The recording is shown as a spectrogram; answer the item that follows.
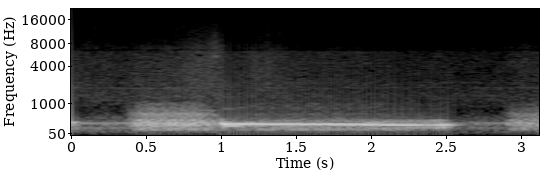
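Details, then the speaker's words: Lungs of a person in an asthma crisis heard through a stethoscope, played alongside other lung sound examples; wheezing from acute asthma. "así se escuchan los de una persona en crisis asmática"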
